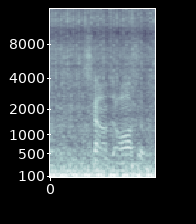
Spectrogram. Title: FIRST START IN 50 PLUS YEARS; 1931 EXCELSIOR HENDERSON KJ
